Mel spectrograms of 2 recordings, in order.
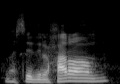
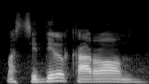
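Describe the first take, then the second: First: The second word starts with an h sound. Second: The second word starts with a k sound. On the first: The speaker calls it right. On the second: The speaker calls it wrong.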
